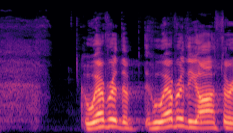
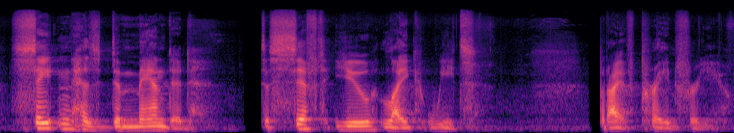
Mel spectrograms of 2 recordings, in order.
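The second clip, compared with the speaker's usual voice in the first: slow, soft and much lower, gently assuring; Jesus speaking tenderly; 7 semitones lower, 8 dB quieter, slower than usual. Retold or imitated. Jesus gently warning Peter at the last supper, slow and soft. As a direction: lean in and soothe him like a friend. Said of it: "Jesus said".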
